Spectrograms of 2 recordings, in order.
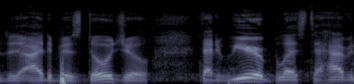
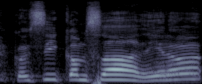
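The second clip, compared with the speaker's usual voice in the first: mock French; 11 semitones higher, 11 dB louder than usual. Joking about knowing French.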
